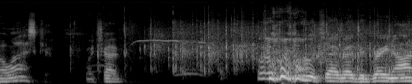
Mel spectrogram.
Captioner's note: applause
